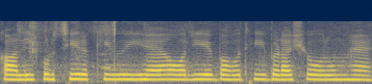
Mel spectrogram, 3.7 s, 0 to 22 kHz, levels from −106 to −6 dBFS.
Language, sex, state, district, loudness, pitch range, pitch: Hindi, female, Punjab, Pathankot, -14 LUFS, 220-230 Hz, 225 Hz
